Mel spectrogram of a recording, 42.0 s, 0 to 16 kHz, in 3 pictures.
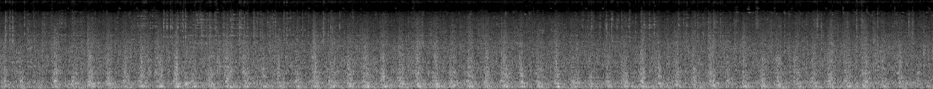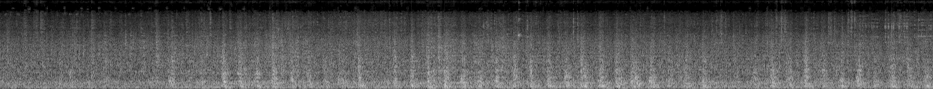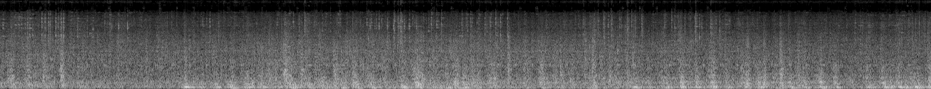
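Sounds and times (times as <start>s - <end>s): low mechanical rumble: 40.1s - 41.9s.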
